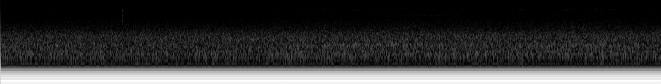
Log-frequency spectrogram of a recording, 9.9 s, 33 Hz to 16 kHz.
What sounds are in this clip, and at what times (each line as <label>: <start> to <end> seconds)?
Golden-crowned Kinglet call: 0 to 10 seconds
insect buzz: 4 to 10 seconds
warbler song: 6 to 8 seconds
